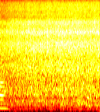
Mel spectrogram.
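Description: Small cascading falls on a woodland stream, rushing steadily; the stream is running unusually high. A voice trails off right at the start.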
